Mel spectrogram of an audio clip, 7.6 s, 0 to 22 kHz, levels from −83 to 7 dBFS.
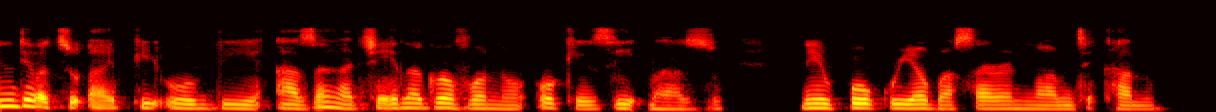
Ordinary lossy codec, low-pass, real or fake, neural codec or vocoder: none; none; fake; codec, 16 kHz, 2 kbps, X-Codec, HuBERT features, trained on LibriSpeech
